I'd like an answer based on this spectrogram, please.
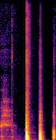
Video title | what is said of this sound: Somebody Cares!! | Do you hear that? That's me knocking on wood.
